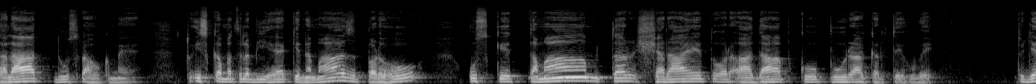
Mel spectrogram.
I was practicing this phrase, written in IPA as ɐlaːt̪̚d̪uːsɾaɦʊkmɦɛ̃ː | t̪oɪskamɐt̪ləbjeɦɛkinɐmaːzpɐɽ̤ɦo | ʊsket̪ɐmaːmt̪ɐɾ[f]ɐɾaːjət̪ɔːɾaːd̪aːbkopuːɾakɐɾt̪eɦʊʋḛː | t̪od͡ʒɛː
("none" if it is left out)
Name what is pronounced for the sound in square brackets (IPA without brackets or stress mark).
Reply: ʃ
